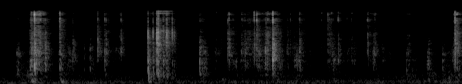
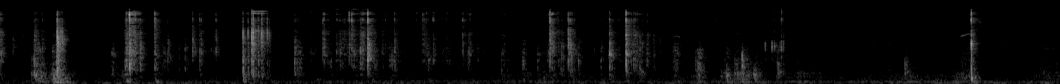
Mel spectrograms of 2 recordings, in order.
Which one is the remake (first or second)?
first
